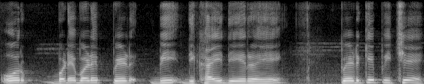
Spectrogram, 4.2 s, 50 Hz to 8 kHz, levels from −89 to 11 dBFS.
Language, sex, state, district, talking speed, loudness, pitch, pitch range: Hindi, male, Chhattisgarh, Korba, 155 wpm, -13 LUFS, 205 Hz, 185-215 Hz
